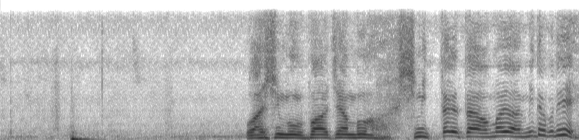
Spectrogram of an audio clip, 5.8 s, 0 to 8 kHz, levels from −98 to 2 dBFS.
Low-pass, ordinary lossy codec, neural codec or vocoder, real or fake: 7.2 kHz; none; codec, 16 kHz, 2 kbps, FunCodec, trained on Chinese and English, 25 frames a second; fake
